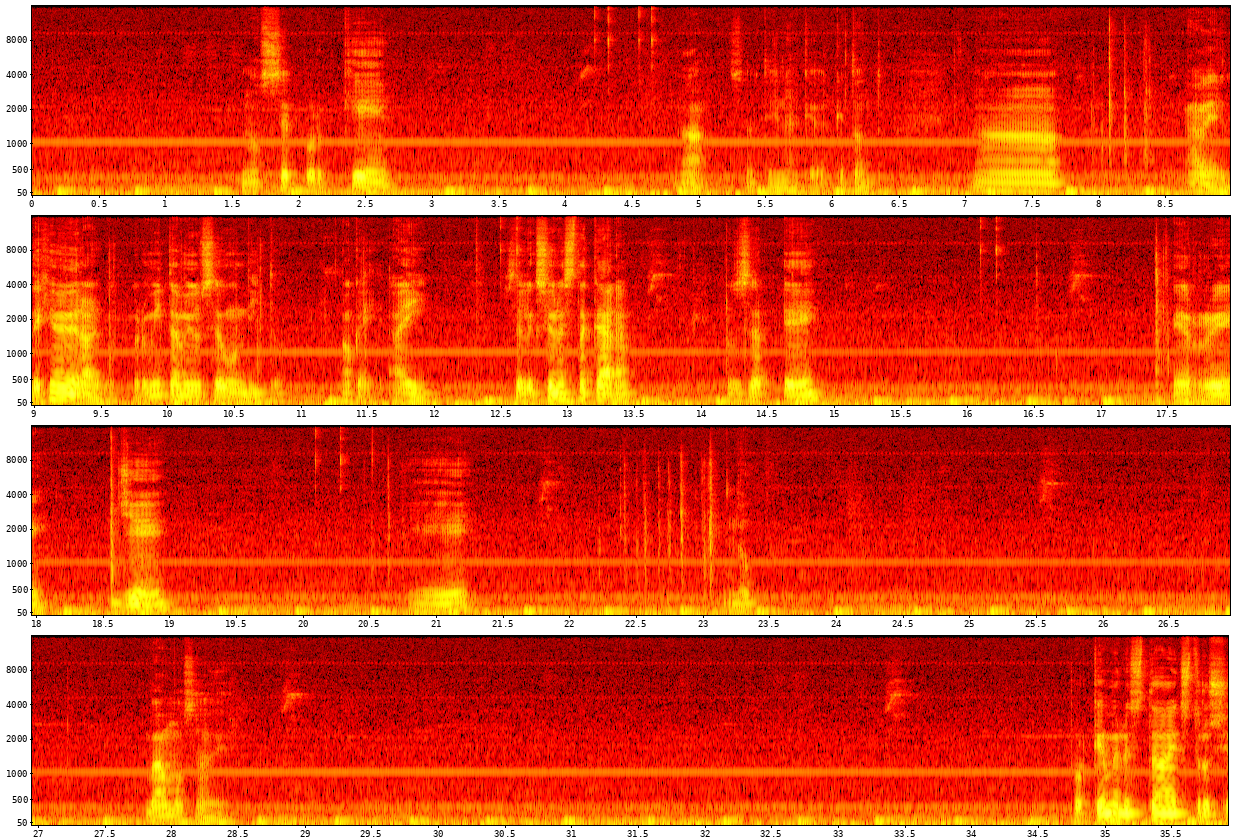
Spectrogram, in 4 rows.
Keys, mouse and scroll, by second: 4.2-5.4 drag, 8.4 ctrl+z, 12.5 click, 14.4 e, 16.1 click, 17.4 r, 18.6 y, 20.1 click, 20.7 e, 22.4 Escape, 22.9 ctrl+z.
